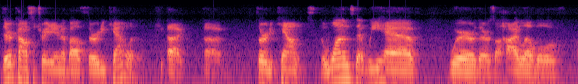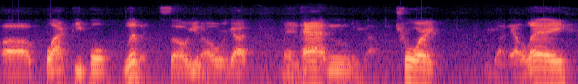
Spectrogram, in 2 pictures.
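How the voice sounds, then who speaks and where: A man's voice: mid-range voice, unhurried, highs cut off. An American man speaking informally as an interview guest, explaining his opinions in a conversational way.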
